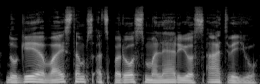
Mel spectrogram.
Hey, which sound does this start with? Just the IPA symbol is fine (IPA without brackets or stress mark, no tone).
d̪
